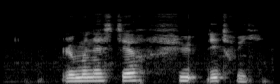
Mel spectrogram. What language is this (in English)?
French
